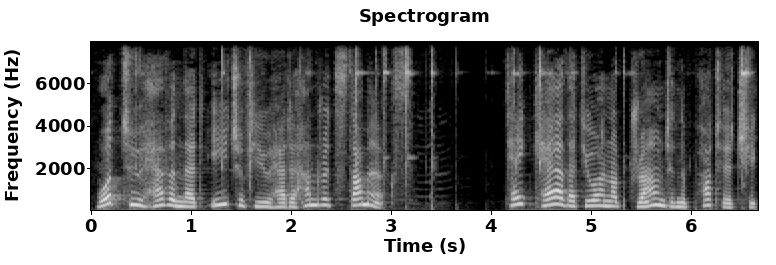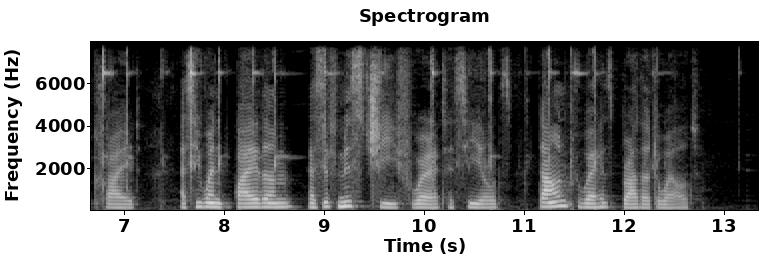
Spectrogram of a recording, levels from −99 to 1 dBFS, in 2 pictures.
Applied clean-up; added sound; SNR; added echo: neural mask model RNNoise.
